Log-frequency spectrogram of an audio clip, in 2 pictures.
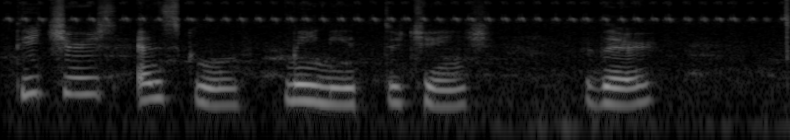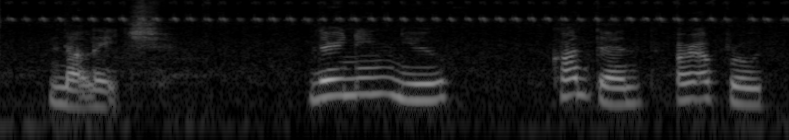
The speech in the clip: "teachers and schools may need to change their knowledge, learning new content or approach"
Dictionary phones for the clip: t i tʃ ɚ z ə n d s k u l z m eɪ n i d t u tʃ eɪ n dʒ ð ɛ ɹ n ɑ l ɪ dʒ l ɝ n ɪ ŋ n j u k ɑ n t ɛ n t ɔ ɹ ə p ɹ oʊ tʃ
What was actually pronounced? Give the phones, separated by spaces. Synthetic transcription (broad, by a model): t i tʃ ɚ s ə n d s k u l m eɪ n i d t u tʃ eɪ n dʒ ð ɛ ɹ n ɑ l ɪ dʒ l ɝ n ɪ ŋ n j u k ɑ n t ɛ n t ɔ ɹ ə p ɹ oʊ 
